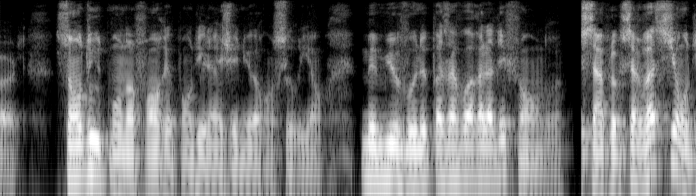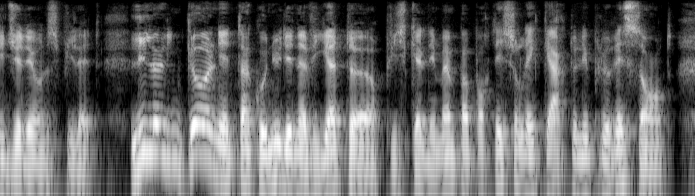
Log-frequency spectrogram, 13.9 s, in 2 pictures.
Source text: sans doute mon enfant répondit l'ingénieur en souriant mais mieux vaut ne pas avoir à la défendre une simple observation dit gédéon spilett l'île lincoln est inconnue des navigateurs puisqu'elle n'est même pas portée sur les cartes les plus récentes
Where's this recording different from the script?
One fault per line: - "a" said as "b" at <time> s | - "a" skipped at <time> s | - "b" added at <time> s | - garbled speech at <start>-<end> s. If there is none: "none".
- "une" skipped at 5.7 s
